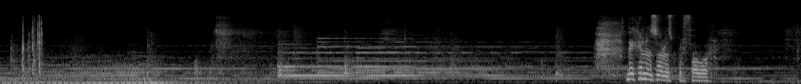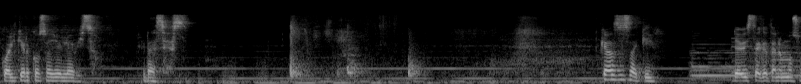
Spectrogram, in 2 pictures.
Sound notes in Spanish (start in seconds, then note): none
